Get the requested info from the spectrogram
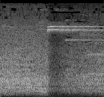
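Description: Referee's whistle blown once about a second in, a steady shrill tone held for about a second over gym noise.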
